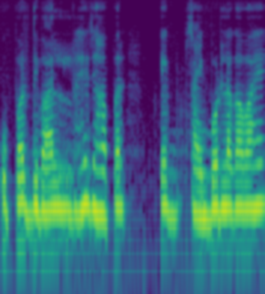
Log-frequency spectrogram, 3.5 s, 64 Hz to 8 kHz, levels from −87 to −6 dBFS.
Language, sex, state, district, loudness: Hindi, female, Bihar, Saharsa, -22 LUFS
